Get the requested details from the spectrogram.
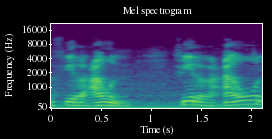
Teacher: ada keadaan dimana huruf ro itu dibaca tipis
